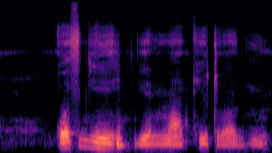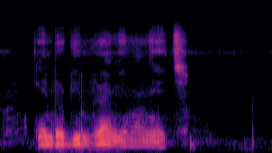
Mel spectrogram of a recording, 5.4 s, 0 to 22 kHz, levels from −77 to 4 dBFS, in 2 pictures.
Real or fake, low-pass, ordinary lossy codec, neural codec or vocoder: fake; none; none; codec, 44.1 kHz, 2.6 kbps, SNAC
